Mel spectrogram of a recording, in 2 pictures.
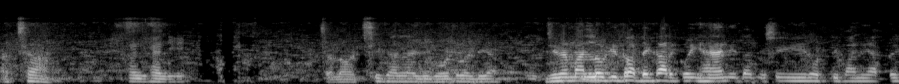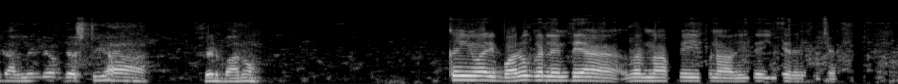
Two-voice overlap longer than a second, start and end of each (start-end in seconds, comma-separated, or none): none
